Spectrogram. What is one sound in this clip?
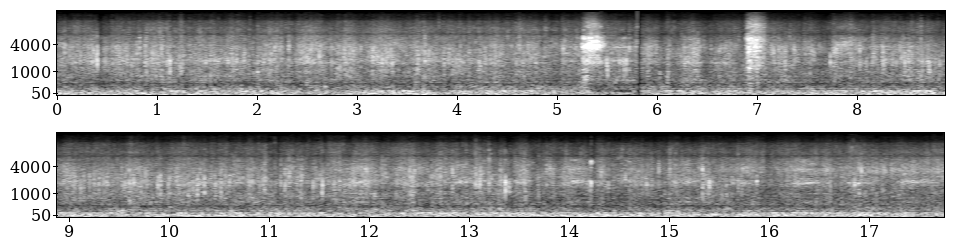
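Wind rumbles and buffets against the microphone.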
